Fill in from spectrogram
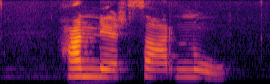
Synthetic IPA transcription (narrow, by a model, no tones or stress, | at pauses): hanːeɾsaːɾnuː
